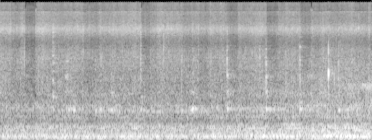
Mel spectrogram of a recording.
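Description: Onions fry in a pan with a faint, steady sizzle and occasional soft stirring scrapes, heard alone.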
